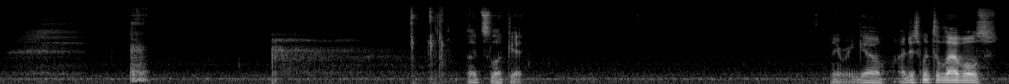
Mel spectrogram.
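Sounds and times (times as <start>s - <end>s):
faint low hum: 0.0s - 10.0s
man's throat noise: 1.3s - 1.6s.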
